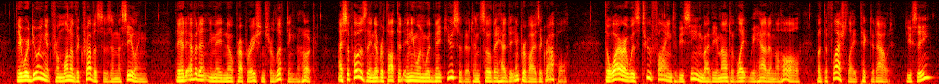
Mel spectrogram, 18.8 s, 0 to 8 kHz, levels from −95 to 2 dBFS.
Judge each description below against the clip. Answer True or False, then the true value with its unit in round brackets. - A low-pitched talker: True (115 Hz)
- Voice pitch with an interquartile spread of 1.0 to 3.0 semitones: False (5.1 semitones)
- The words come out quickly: True (220 wpm)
